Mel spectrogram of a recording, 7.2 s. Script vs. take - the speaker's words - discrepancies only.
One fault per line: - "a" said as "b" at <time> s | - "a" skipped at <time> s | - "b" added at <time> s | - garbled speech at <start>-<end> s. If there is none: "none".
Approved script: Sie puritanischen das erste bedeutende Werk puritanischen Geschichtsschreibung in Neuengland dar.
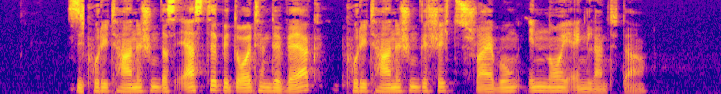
none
